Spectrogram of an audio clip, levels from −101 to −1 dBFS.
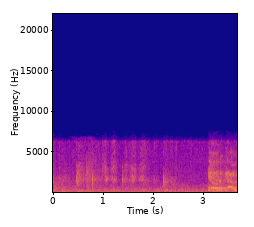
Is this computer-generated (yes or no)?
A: yes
